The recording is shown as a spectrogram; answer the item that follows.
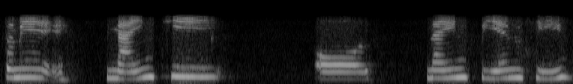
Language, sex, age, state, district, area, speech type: Gujarati, female, 18-30, Gujarat, Valsad, rural, conversation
